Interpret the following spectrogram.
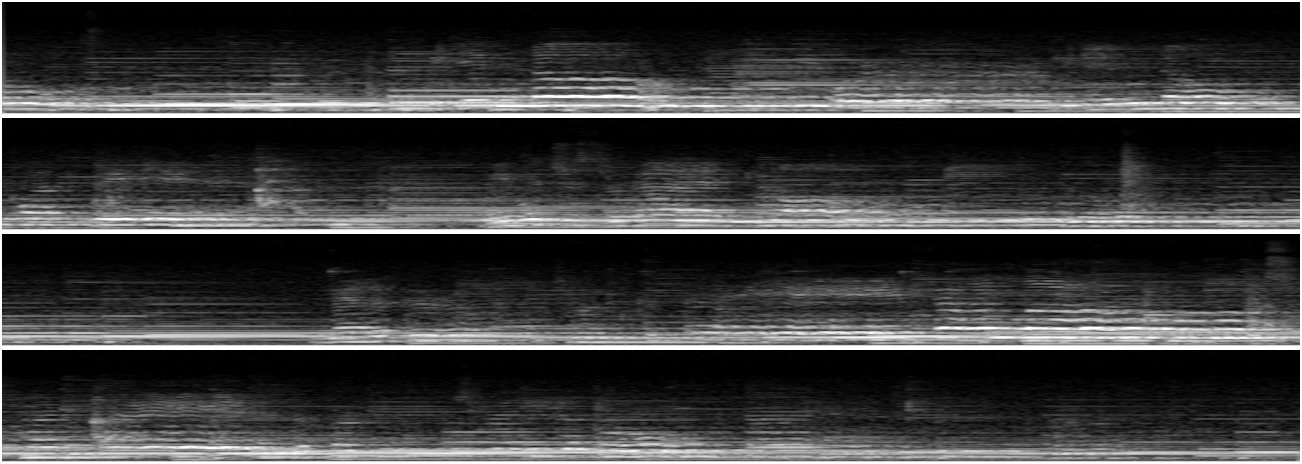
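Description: Acoustic guitar strummed and picked through a Solo Amp column PA, playing a folk song, with a man's voice singing at times.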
